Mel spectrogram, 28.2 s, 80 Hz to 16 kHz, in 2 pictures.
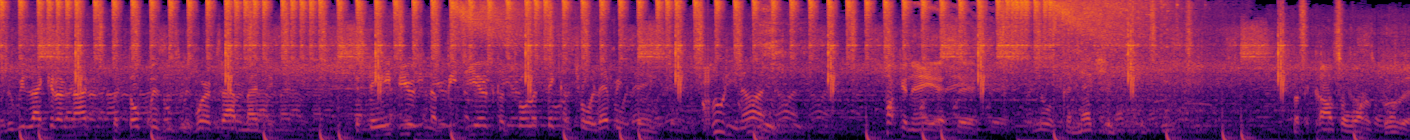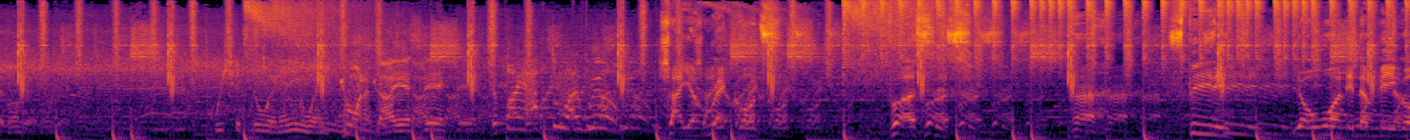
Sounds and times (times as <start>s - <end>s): Hip hop music: 0.0s - 28.2s
Rapping: 0.0s - 28.2s.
